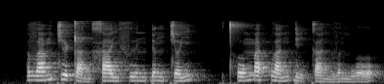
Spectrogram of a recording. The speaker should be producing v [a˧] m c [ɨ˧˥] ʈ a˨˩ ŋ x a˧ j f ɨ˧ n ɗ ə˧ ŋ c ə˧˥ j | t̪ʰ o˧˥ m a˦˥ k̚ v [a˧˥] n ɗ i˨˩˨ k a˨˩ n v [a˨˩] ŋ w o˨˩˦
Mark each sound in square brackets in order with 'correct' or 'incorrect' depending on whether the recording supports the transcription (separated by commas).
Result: incorrect, correct, correct, incorrect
